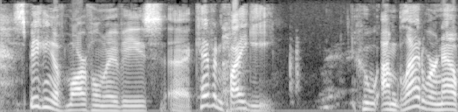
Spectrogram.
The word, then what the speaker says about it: Feige: the movie Wow speaking of Marvel movies Kevin Feige who I'm glad we're now pronouncing that correctly that was that works released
